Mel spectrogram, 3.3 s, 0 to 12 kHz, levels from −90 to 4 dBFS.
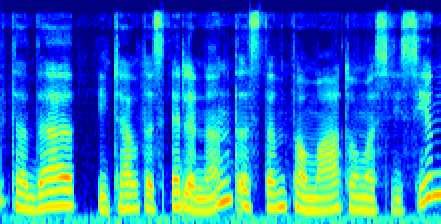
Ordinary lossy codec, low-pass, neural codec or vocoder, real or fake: Opus, 32 kbps; 9.9 kHz; autoencoder, 22.05 kHz, a latent of 192 numbers a frame, VITS, trained on many speakers; fake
